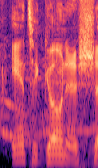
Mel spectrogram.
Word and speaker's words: Antigonish: pette tell us we got the wrong uh Antigonish I believe is the correct pronunciation of what we were trying to say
